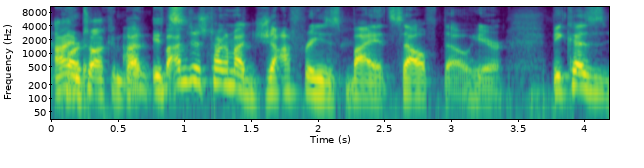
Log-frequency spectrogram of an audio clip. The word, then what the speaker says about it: Geoffrey's: It should be pronounced Jeffrey, but he pronounced it Joffre, so we call it Joffrey's.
